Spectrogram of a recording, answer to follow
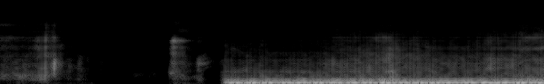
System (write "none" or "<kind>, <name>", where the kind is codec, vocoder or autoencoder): vocoder, Vocos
